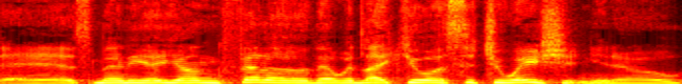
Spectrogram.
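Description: A man's gruff, put-on character voice with lively intonation. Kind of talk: classic radio drama acting. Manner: gruff, scornful, irritable.

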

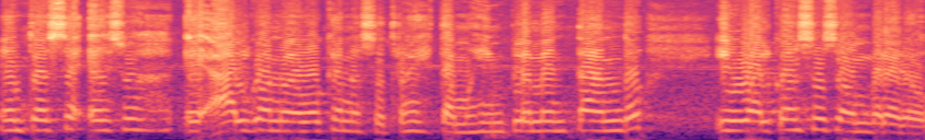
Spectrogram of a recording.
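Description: Speech comes at a very fast pace over light background noise. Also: woman. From Nicaragua. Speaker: crafts entrepreneur. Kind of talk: TV interview. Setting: TV studio. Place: studio. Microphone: handheld.

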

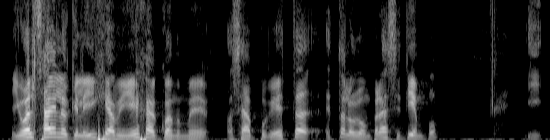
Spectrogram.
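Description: A man's bright, sharp tone at a very fast pace, with lively intonation. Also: quiet background. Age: 20s. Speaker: streamer. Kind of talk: casual live stream chat. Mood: amused, laughing. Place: home room.

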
